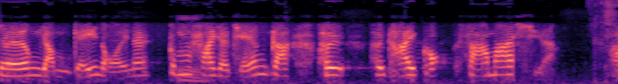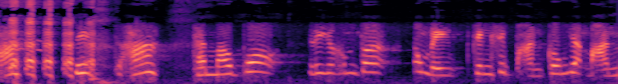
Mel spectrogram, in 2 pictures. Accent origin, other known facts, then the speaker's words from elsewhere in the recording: China; 全世界我哋中国人嘅光荣嚟噶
